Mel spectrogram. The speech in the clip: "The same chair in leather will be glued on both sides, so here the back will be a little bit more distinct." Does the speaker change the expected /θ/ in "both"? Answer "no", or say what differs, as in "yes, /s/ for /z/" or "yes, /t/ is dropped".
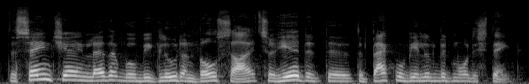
no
